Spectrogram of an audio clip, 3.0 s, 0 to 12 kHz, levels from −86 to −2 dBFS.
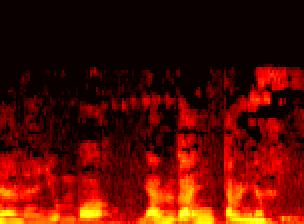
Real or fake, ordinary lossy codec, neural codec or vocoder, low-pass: fake; MP3, 32 kbps; vocoder, 22.05 kHz, 80 mel bands, WaveNeXt; 9.9 kHz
